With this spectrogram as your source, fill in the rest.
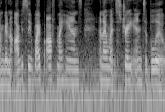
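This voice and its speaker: A woman speaks over noticeable background noise. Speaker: hair colorist. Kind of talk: tutorial.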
